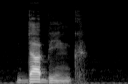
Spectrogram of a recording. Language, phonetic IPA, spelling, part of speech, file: Polish, [ˈdabʲĩŋk], dubbing, noun, Pl-dubbing.ogg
